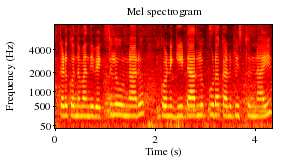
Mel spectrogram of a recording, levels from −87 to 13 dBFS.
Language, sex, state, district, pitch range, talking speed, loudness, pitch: Telugu, female, Telangana, Mahabubabad, 250-265 Hz, 125 wpm, -17 LUFS, 255 Hz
